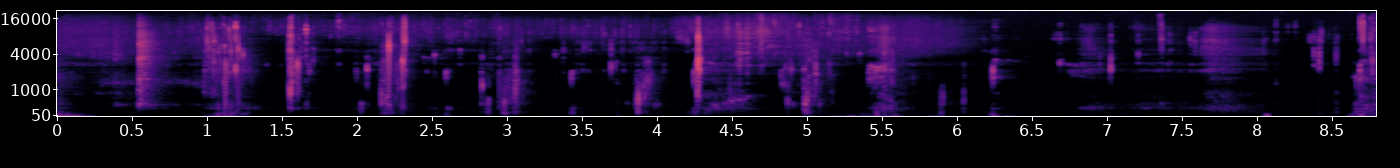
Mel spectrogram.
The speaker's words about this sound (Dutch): Het ruikt in elk geval vooral naar ginger. Ik ga gewoon eens een slokje nemen.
